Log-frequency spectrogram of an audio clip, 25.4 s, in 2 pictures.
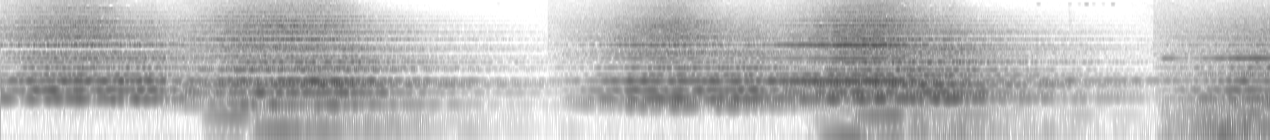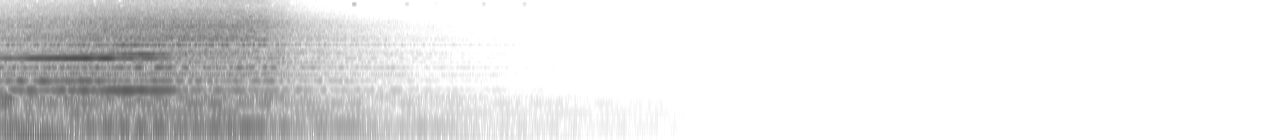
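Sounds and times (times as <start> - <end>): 
hesitant ambient music: 0.0 - 18.3.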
